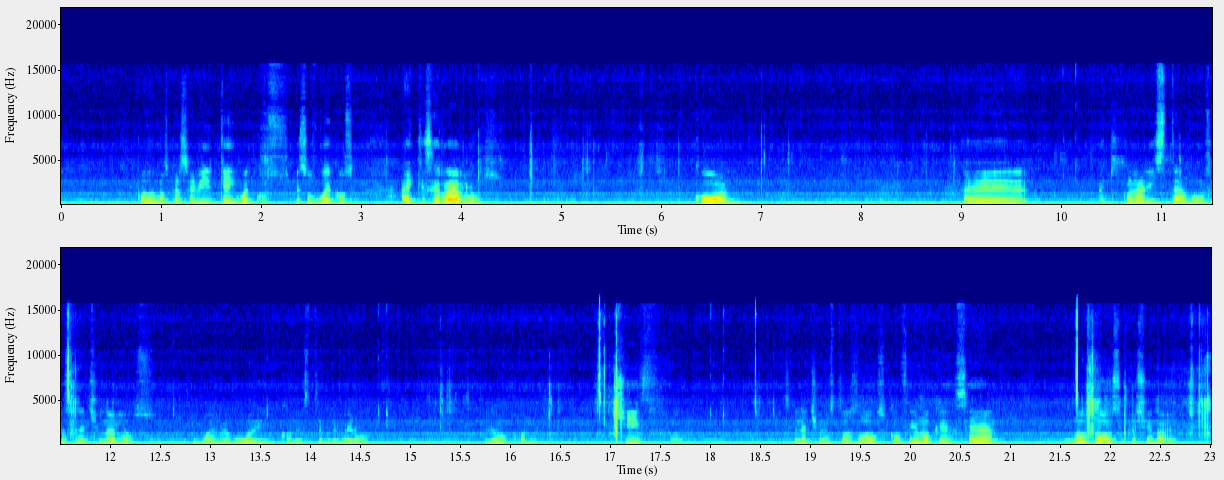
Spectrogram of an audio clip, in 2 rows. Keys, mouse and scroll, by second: 10.1-11.2 drag, 11.2 right click, 11.7-14.8 middle drag, 14.8-20.6 right drag, 18.7-20.6 middle drag, 22.2 f.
